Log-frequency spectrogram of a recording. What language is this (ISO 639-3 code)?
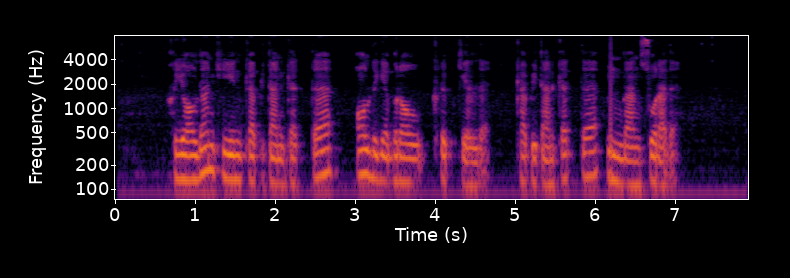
uzb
